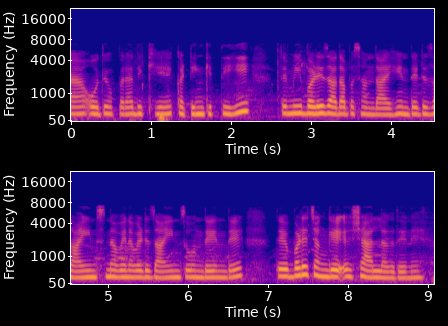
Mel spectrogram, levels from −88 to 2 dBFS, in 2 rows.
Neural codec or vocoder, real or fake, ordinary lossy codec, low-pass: none; real; none; 7.2 kHz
